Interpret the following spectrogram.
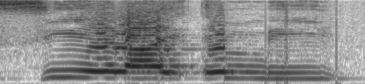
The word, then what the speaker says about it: climb: The actual spelling is C-L-I-M-B. And how should it pronounce? Pretend that B is not there. B is not there, so the word should be climb.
